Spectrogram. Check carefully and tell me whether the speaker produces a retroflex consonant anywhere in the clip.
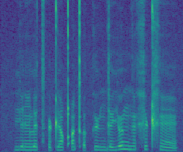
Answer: yes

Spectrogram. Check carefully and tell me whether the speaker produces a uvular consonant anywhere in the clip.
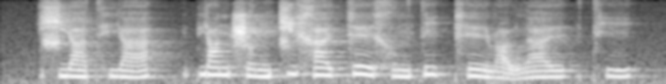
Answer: no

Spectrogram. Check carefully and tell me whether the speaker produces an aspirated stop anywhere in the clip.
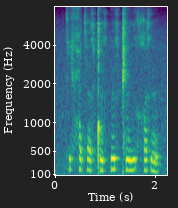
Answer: yes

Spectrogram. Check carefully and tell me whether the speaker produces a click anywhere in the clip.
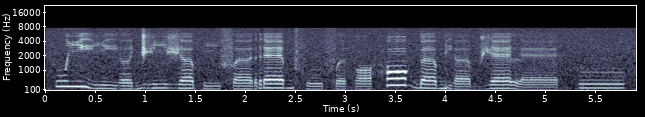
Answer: no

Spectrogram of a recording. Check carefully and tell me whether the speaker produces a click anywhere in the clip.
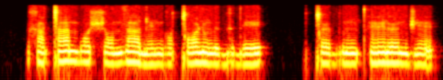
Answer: yes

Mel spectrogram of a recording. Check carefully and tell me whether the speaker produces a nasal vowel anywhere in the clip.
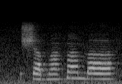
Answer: yes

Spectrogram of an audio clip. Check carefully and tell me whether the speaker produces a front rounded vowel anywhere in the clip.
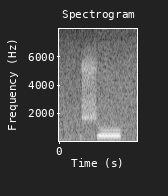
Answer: no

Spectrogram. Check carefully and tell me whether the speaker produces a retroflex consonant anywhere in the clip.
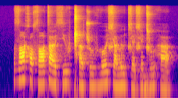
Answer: yes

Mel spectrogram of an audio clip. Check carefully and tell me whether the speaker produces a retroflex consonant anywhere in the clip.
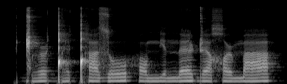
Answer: yes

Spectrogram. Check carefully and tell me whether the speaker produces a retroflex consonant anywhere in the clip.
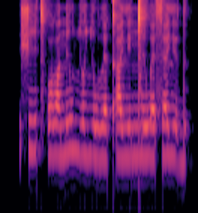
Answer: no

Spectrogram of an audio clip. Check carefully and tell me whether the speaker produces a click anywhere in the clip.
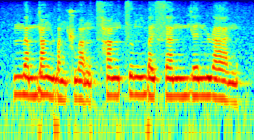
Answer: no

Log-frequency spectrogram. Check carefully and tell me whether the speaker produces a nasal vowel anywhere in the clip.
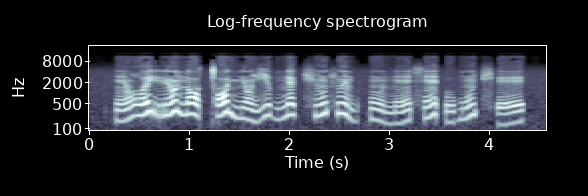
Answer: yes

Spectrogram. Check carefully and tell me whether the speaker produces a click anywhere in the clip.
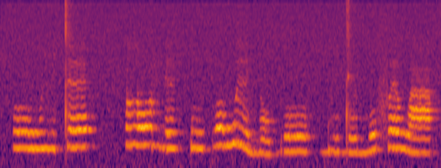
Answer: no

